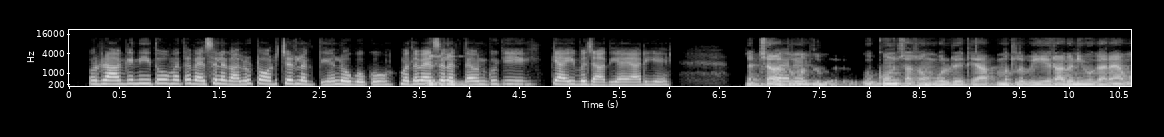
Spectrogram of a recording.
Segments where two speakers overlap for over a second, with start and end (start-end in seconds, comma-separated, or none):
none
